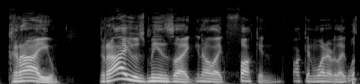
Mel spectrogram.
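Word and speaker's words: caralho: Carai is a mispronunciation, okay, of the word caraio.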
